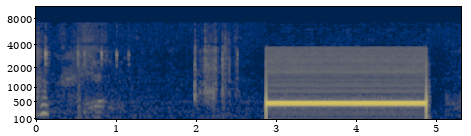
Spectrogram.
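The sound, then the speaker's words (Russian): A telephone ringback tone while calling someone: one steady, mid-pitched continuous beep lasting about two seconds, preceded by a few faint clicks and rustles. “Ну я тебе звоню, возьми трубку-то.”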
